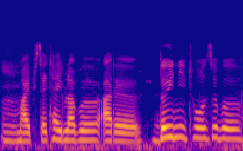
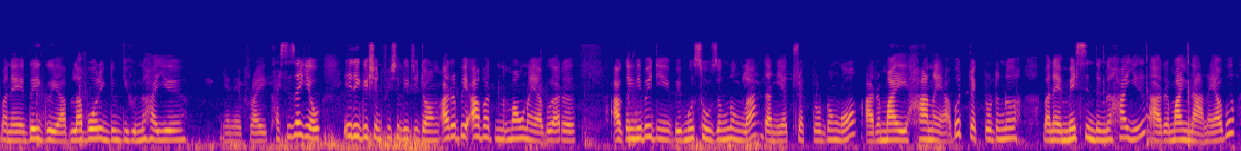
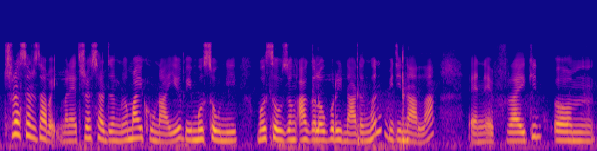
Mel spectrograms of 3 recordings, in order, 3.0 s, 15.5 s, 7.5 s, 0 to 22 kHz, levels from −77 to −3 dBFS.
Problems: none marked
